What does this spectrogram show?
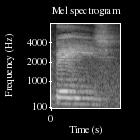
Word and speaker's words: beige: and how you pronounce this word beige it's beige beige there is a seeming sound right at the end as I've already said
